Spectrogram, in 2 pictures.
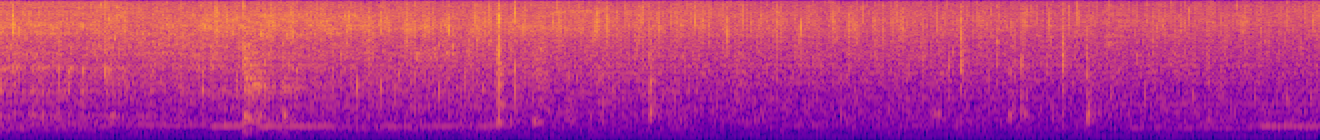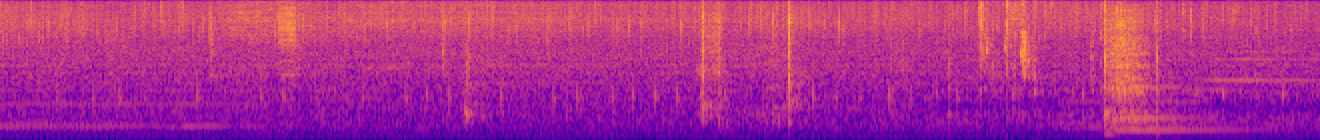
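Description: Whole fish frying in oil in a pot: a steady sizzle with scattered pops and crackles that slowly dies down. A brief loud knock comes near the end.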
